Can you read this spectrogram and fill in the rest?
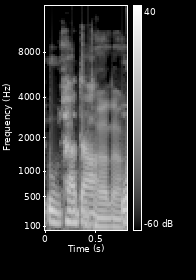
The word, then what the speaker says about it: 宇多田: 那个宇多田的日文发音是 Utada，我可不可以选择我的称谓是 Mystery 神秘？ – 对，神秘。然后他也自己手写了一个 M Y S dot Utada 在他的 Instagram 的图片上面。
